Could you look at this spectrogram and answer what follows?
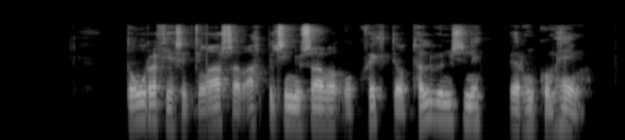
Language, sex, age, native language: Icelandic, male, 40-49, Icelandic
